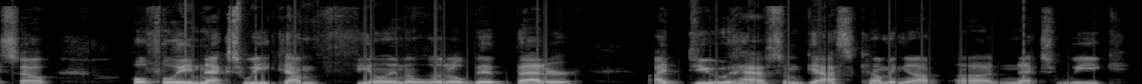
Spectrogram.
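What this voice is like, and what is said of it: Voice strained from a cold. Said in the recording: “My voice isn't what it normally is. I'm struggling here. I've been battling a cold”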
